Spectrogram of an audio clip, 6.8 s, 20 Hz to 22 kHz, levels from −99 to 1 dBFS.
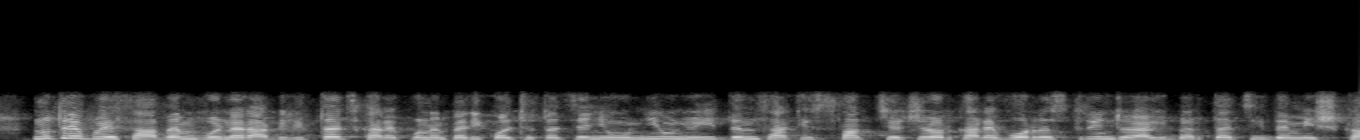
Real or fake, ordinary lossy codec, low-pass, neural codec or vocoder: fake; Opus, 24 kbps; 7.2 kHz; codec, 44.1 kHz, 7.8 kbps, Pupu-Codec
